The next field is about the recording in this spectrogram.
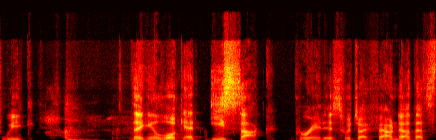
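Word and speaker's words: Isaac Paredes: over this past week taking a look at isak paredes which i found out that's the proper way to pronounce it according to our buddy britton allen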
